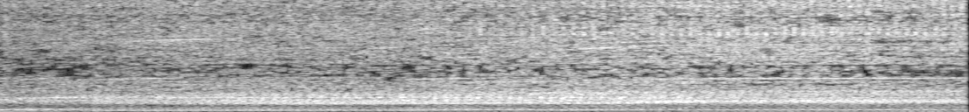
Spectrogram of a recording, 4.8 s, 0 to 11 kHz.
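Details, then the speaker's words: 2005 Kia Sorento at operating temperature, after an engine flush and fresh oil and filter: faint quick tapping under light throttle that is quieter at idle, suspected lifter tick; the flush only reduced it, and an oil pressure check is planned. "hearing that tapping right there. And we've let the engine get up to operating temperature and everything, and we still got that."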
